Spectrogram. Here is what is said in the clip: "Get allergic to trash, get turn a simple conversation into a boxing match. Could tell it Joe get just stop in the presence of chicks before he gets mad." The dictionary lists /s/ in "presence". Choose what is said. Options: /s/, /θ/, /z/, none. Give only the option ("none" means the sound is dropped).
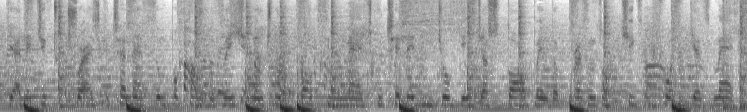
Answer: /s/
